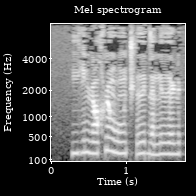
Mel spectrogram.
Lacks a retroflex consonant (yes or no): no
